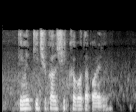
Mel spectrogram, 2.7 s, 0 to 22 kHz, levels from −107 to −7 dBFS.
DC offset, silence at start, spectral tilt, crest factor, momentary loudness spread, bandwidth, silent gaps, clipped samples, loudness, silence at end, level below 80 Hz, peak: under 0.1%; 0.35 s; -4 dB/octave; 18 dB; 7 LU; 7.8 kHz; none; under 0.1%; -18 LUFS; 0.5 s; -54 dBFS; -2 dBFS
